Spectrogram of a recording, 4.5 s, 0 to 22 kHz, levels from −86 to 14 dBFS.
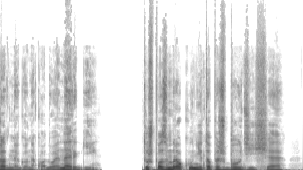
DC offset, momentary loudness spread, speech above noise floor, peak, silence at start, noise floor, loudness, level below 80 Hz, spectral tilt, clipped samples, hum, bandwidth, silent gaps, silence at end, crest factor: under 0.1%; 12 LU; over 71 dB; -4 dBFS; 0 s; under -90 dBFS; -21 LUFS; -32 dBFS; -6 dB/octave; under 0.1%; none; over 20 kHz; 1.53-2.13 s; 0.05 s; 16 dB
